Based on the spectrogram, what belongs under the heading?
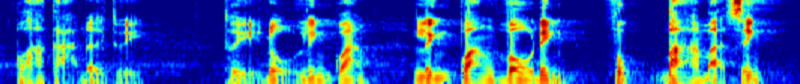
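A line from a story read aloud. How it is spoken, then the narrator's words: Whispered chant. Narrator (Vietnamese): mỉm cười, giọng thì thầm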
